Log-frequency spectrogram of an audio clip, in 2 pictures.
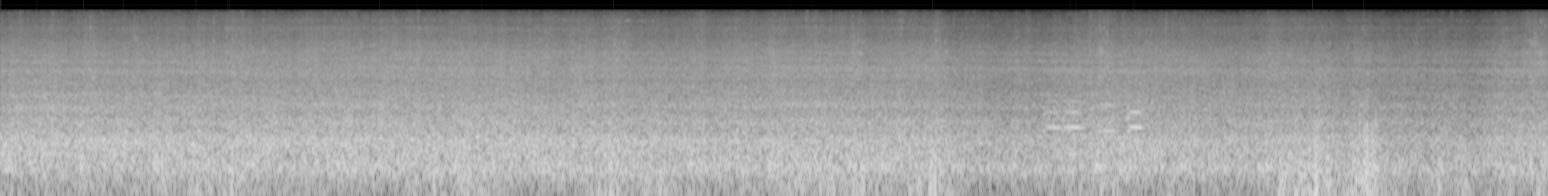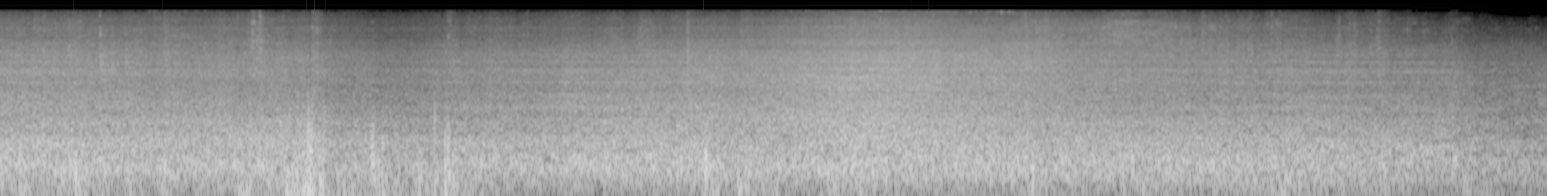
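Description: Freight train of tank wagons rolling past, a steady rumble of wheels on rails with occasional sharp knocks. It begins to fade near the end as the last wagons go by.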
